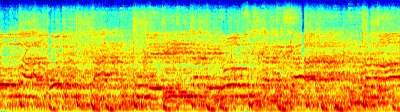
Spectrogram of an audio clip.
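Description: A woman singing a Latin pop song live over a full band backing with a steady beat.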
